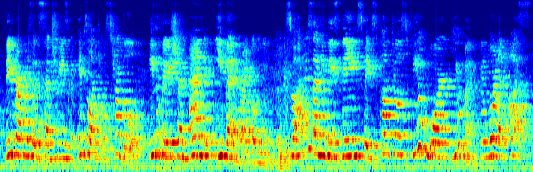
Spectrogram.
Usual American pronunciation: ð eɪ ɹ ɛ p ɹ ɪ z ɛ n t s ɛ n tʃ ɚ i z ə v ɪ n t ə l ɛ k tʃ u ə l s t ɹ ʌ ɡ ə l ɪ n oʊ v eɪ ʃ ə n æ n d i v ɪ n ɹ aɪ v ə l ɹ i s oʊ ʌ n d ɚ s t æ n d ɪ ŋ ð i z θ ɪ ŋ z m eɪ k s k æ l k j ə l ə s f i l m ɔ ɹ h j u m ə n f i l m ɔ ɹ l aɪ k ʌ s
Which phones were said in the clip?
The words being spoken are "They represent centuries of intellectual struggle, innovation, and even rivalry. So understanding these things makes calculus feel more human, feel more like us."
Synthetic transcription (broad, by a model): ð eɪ ɹ ɛ p ɹ ɪ z ɛ n t s ɛ n tʃ ɚ i z ə v ɪ n t ə l ɛ k tʃ u ə l s t ɹ ʌ ɡ ə l ɪ n oʊ v eɪ ʃ ə n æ n d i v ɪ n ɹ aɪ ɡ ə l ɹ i s oʊ ʌ n d ɚ s t æ n d ɪ ŋ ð i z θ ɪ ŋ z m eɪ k s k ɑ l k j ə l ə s f i l m ɔ ɹ h j u m ə n f i l m ɔ ɹ l aɪ k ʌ s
